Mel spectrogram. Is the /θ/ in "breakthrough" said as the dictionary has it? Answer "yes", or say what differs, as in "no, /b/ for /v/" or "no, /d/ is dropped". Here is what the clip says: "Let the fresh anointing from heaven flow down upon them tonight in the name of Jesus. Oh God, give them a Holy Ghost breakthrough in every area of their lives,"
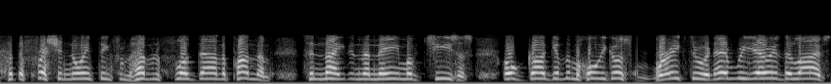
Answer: yes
